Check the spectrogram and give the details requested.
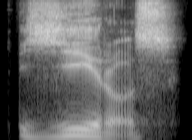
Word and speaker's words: gyros: But you should pronounce it as gyros. Imagine it with a Y and double E.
